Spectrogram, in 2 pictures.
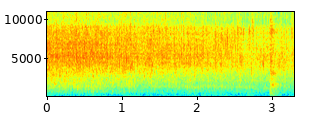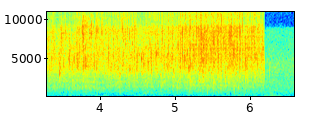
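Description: Tamarind liquid poured into hot oil and tempering spices in an iron kadai, sizzling loudly and easing off a little as it goes on. A single light knock, likely the wooden spatula, comes about halfway through.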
